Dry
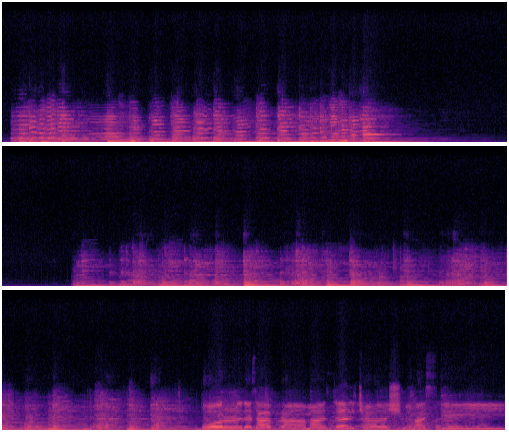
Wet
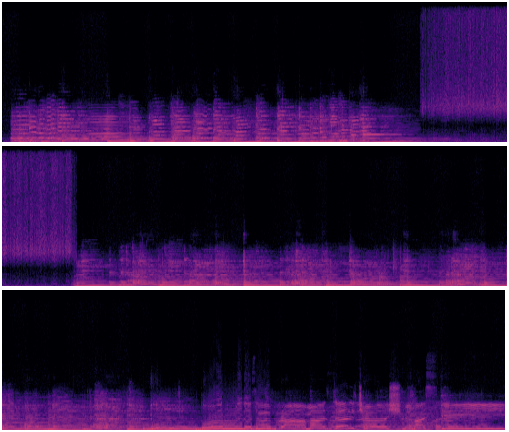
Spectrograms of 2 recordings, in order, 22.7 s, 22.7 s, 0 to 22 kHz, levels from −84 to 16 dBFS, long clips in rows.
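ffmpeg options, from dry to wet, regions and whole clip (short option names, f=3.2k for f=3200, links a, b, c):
-filter_complex "[0:a]asettb=1/sr,asplit=3[a][b][c];[a]atrim=end=6.274[d];[b]atrim=start=6.27:end=8.69,asetpts=PTS-STARTPTS,afade=t=in:d=0.004:c=qsin,afade=t=out:st=2.416:d=0.004:c=qsin,aeval=exprs='val(0)+0.5*0.00668*sgn(val(0))':c=same,tremolo=f=72:d=0.947,highshelf=f=3.9k:t=q:w=3:g=12.5[e];[c]atrim=start=8.686[f];[d][e]acrossfade=d=0.004:c1=hsin:c2=qsin[g];[g][f]acrossfade=d=0.004:c1=qsin:c2=hsin,asettb=1/sr,asplit=3[h][i][j];[h]atrim=end=17.264[k];[i]atrim=start=17.26:end=19.26,asetpts=PTS-STARTPTS,afade=t=in:d=0.004:c=qsin,afade=t=out:st=1.996:d=0.004:c=qsin,equalizer=f=330:t=o:w=2.4:g=13,acrossover=split=400|3000[l][m][n];[m]acompressor=threshold=-39dB:ratio=2:attack=3.2:release=140:knee=2.83:detection=peak[o];[l][o][n]amix=inputs=3:normalize=0,volume=19dB,asoftclip=hard,volume=-19dB[p];[j]atrim=start=19.256[q];[k][p]acrossfade=d=0.004:c1=hsin:c2=qsin[r];[r][q]acrossfade=d=0.004:c1=qsin:c2=hsin,bass=f=250:g=-3,treble=f=4k:g=-2,acompressor=threshold=-29dB:ratio=6"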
